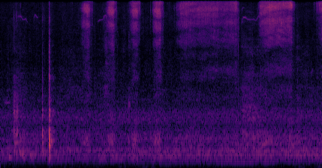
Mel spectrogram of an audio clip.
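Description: Surform rasp scraping a clay form to clean up its surface and sharpen an edge: faint scratchy strokes, short at first and then longer and steadier, with a couple of light clicks about a second in.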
